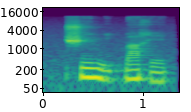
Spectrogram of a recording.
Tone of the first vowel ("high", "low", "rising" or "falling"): high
